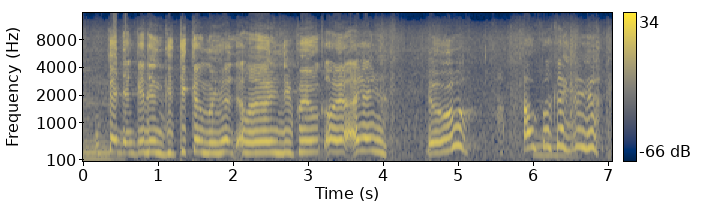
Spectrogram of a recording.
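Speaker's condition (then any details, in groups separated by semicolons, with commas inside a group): Cerebral palsy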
